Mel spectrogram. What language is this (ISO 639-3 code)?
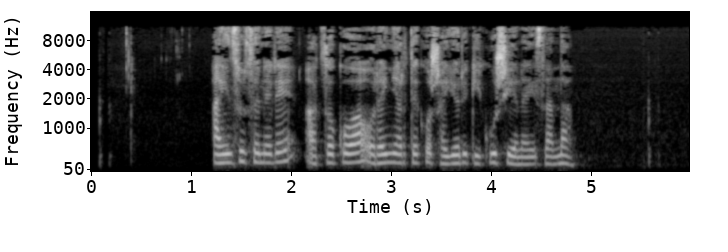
eus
